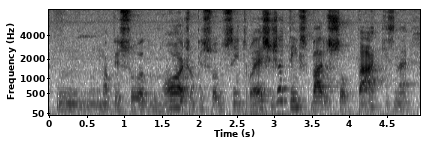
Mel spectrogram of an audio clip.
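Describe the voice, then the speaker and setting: A man with a southeastern Brazilian accent speaks at a fairly slow pace. Noticeable background noise and audible room echo come through. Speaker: biology teacher. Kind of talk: lecture. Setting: recorded video lesson.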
